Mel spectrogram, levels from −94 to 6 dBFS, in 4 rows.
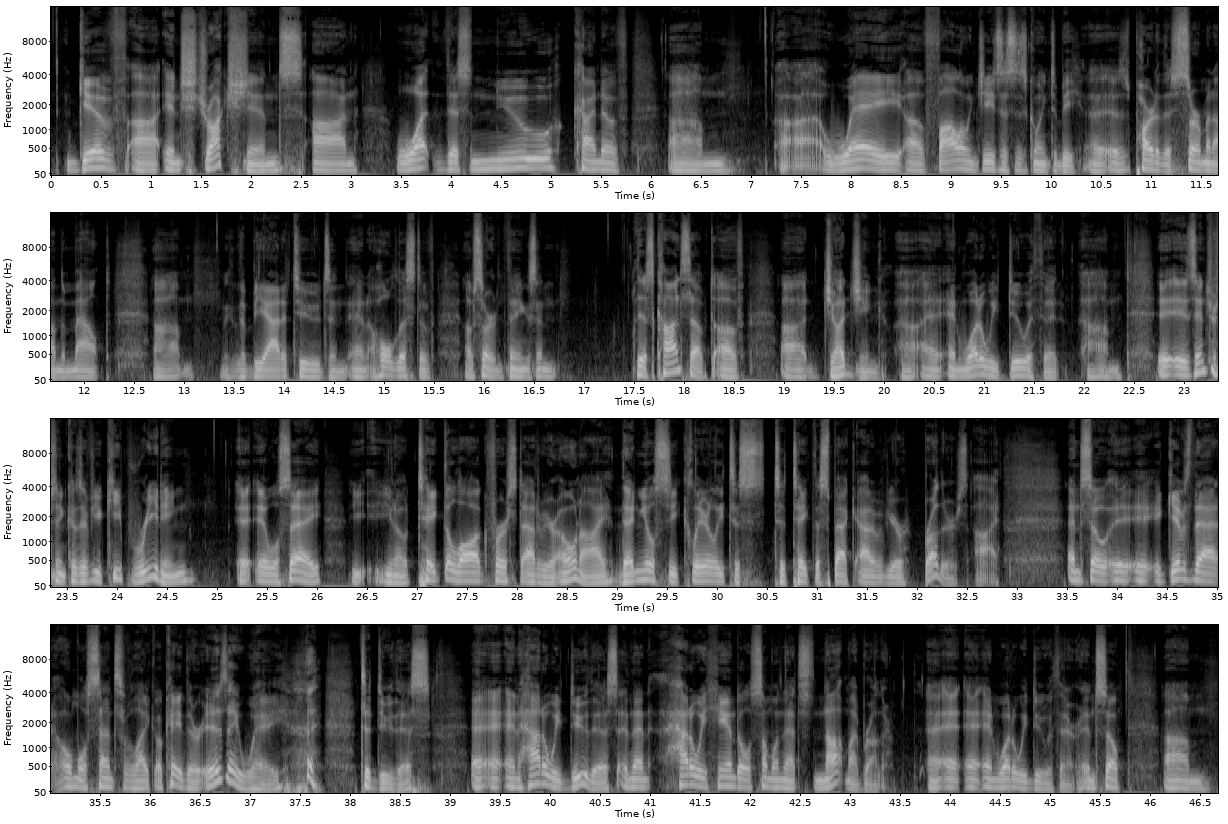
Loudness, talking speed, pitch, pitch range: -28 LUFS, 175 wpm, 110 Hz, 100-125 Hz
